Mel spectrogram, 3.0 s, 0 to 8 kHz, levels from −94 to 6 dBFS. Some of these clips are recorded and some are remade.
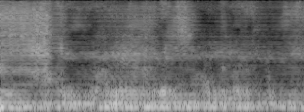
remade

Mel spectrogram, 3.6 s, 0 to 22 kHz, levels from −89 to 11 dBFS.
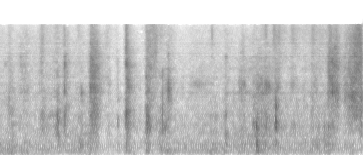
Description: remade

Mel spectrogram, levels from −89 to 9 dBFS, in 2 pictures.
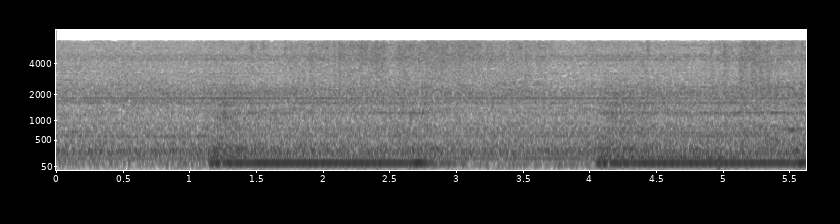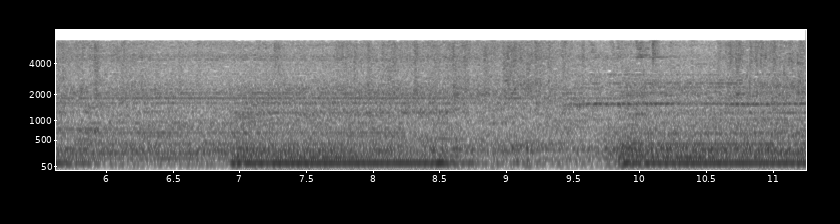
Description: recorded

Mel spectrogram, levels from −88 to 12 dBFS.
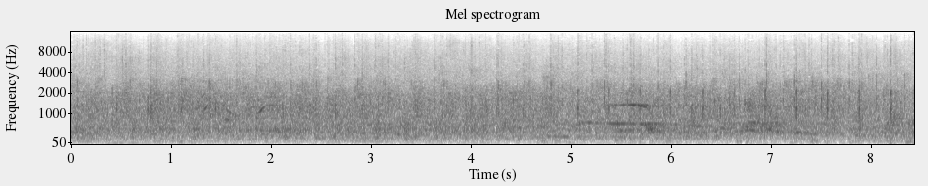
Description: recorded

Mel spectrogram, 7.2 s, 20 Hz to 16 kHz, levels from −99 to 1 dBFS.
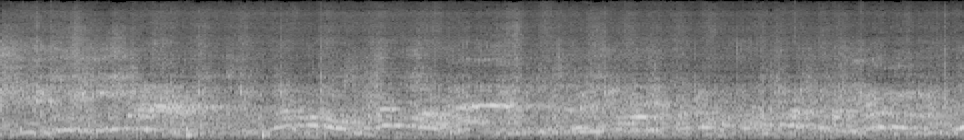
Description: remade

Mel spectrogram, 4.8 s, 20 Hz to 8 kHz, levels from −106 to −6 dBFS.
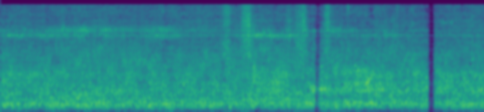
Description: remade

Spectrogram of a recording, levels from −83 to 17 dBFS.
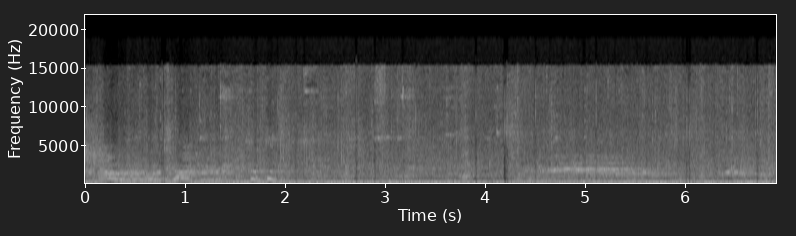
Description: remade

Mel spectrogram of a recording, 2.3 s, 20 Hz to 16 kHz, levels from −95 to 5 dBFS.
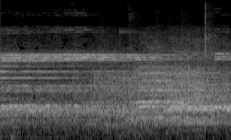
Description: recorded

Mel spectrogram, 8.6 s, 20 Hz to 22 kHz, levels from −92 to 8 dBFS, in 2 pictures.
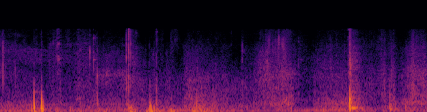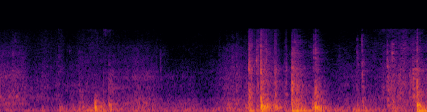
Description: recorded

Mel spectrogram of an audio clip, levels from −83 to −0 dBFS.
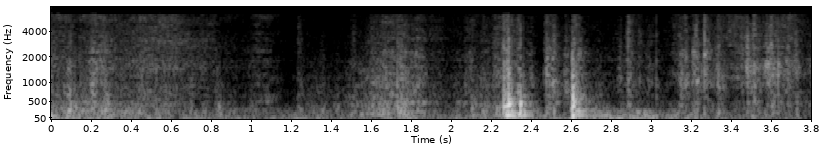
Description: remade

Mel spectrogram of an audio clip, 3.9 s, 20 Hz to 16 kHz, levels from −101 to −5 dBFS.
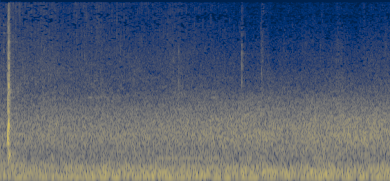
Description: recorded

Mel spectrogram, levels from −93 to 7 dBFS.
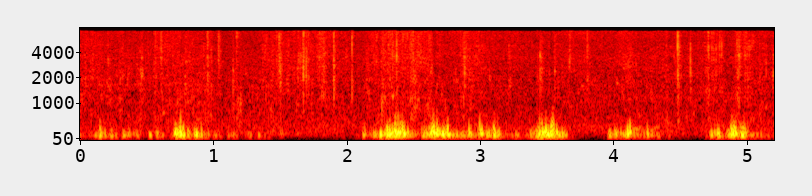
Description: recorded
